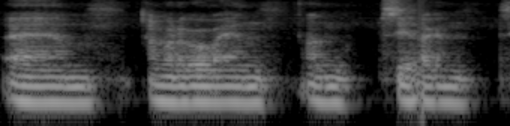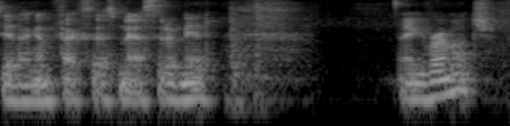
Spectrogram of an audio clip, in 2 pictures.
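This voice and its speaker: A young man with a Northern Irish accent, thinking aloud quickly and apologetically as he chats with a livestream audience. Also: fairly low pitch, level tone, vocal fry, darkish tone. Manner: talks quickly. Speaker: livestreamer building a brick set. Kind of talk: casual livestream chat while building. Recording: echoey room with faint noise.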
